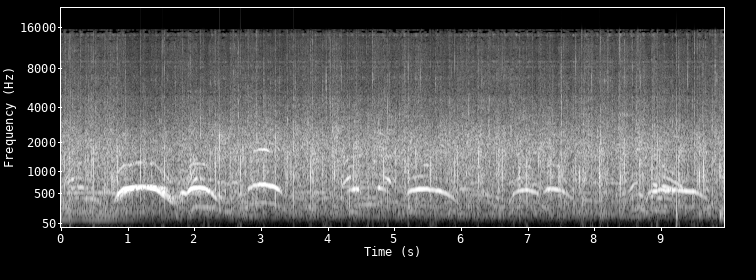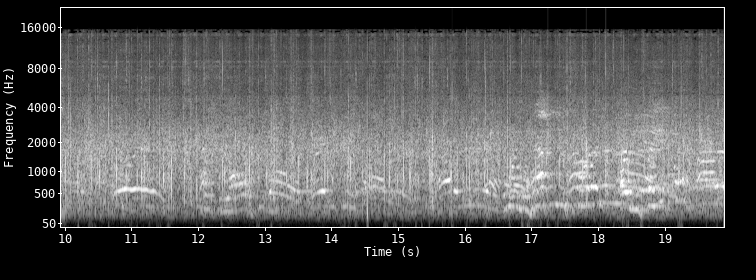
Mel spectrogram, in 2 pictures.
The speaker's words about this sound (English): our big clap offering this morning.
